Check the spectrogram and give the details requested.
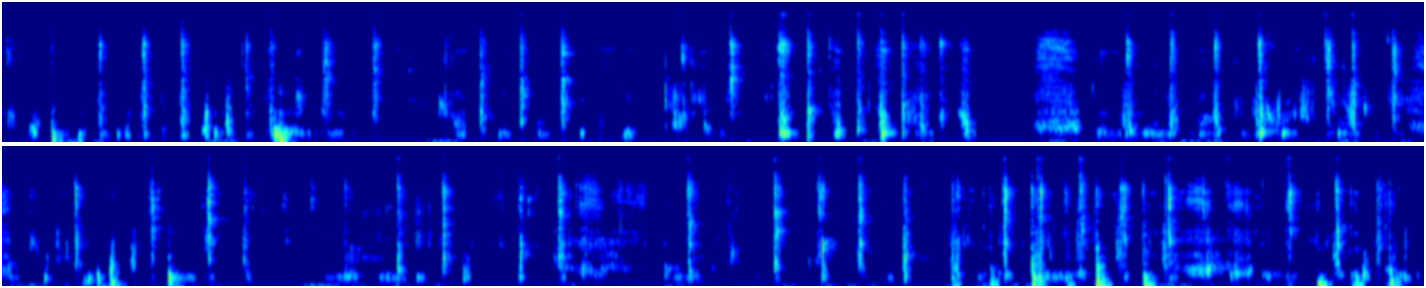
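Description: Faint close-up chewing of food, a dense, irregular run of short mouth clicks and smacks.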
